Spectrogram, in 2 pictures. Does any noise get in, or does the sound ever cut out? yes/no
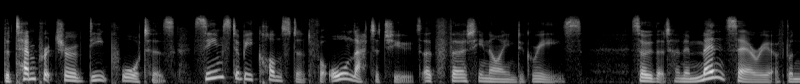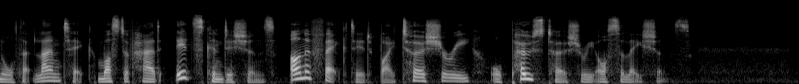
no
